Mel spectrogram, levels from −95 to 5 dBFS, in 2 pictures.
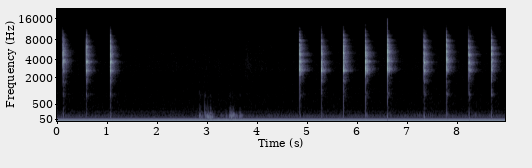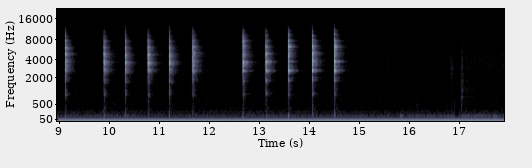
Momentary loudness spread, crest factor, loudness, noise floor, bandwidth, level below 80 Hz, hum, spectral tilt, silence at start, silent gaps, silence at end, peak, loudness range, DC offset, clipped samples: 13 LU; 36 dB; -29 LUFS; -77 dBFS; 16 kHz; -74 dBFS; 60 Hz at -80 dBFS; 4.5 dB/octave; 0.1 s; none; 3.3 s; 0 dBFS; 6 LU; 0.3%; under 0.1%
